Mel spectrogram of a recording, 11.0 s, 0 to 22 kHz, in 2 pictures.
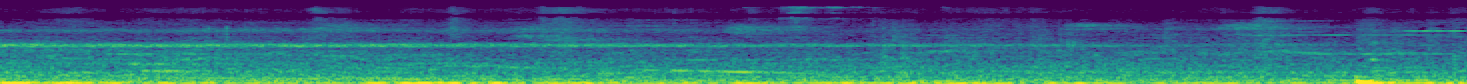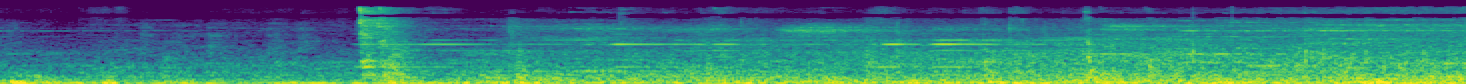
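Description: Yamanote Line E235-series electric train slowing to a stop at a station: running rumble with a falling motor whine and a faint high squeal in the first seconds. A sharp clunk comes about seven seconds in, followed by short high beeps, as the train halts and the doors open.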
